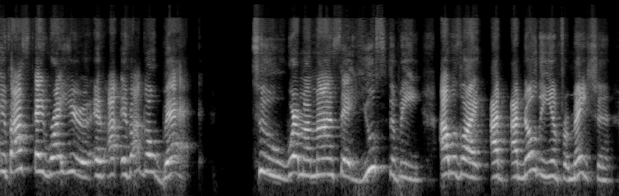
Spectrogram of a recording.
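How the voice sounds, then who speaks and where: Woman in her 30s, high bright voice, preachy emphatic livestream talk. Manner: preachy, emphatic, reads viewer comments aloud. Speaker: financial strategist and livestream host. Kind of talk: live stream motivational talk.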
